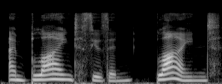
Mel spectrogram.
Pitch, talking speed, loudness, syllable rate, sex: 205 Hz, 80 wpm, -18 LUFS, 2.7 syllables/s, female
